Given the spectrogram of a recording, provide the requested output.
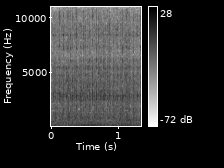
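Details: Renault Kwid engine at idle: a quick, light ticking knock sits on top of the idle. Abnormal engine knock, cause undetermined.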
